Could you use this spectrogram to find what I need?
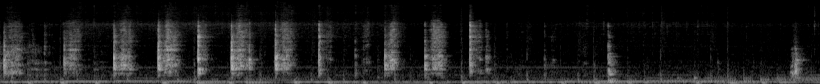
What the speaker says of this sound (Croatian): Kad se zagreje, vidjet ćete dalje. Dodajemo luk.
